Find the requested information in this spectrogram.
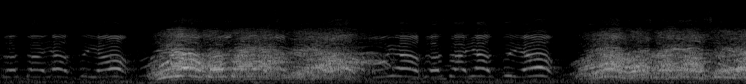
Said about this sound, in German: Die Proteste wurden lauter, nachdem die Polizei die Straße abgesperrt und Barrikaden errichtet hat. In drei Reihen hintereinander stand die Polizei einer Menge von hunderten Menschen gegenüber.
